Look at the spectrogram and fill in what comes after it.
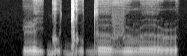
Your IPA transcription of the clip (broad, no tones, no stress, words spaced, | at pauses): ɭiɡɯɡ͡ǀɯ d̪øvyɭøɭ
